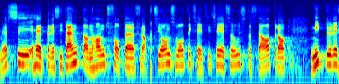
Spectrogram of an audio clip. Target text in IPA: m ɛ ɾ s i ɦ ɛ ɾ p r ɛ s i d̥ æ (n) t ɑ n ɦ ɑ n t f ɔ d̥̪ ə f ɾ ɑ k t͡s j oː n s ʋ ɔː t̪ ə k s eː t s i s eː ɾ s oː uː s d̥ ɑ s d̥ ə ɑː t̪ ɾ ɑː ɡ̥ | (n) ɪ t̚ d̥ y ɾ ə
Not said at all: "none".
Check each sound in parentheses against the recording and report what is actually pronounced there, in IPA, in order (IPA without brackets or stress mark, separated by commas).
n, n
